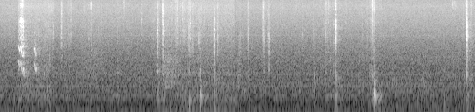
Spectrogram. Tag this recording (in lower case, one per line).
chinchilla barking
